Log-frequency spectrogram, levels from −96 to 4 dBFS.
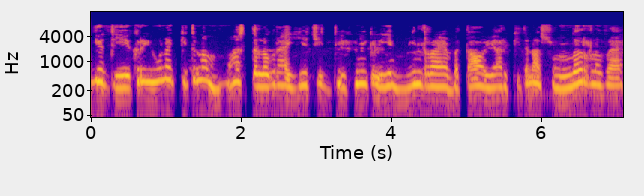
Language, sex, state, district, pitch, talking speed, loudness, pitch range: Hindi, female, Jharkhand, Sahebganj, 270 Hz, 210 wpm, -16 LUFS, 235-305 Hz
